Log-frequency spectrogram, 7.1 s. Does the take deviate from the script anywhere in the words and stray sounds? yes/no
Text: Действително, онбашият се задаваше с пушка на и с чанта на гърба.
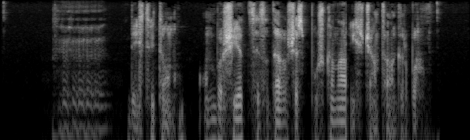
yes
